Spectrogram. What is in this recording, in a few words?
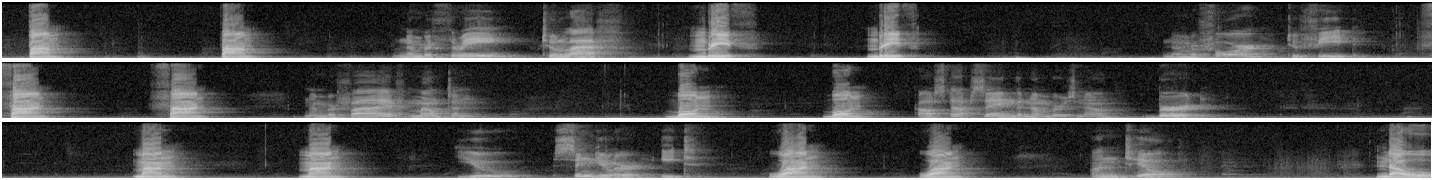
BIAK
